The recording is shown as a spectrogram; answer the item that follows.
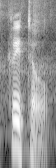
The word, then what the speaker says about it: Crito: And we have that beautiful book, Kritos, it's pronounced as Crito, by Plato, which captures the last day in the life of Socrates.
